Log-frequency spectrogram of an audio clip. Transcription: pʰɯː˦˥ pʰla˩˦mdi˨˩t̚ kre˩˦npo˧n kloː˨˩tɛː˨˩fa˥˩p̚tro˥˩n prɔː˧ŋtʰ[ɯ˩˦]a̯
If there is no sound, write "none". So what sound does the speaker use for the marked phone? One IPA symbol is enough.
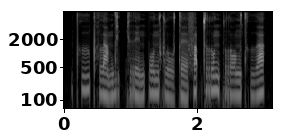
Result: ɯ˦˥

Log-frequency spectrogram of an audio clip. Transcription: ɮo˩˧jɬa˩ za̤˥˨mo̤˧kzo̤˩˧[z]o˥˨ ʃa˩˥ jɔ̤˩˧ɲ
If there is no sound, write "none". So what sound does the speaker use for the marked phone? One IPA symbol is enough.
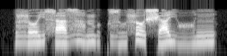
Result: ɬ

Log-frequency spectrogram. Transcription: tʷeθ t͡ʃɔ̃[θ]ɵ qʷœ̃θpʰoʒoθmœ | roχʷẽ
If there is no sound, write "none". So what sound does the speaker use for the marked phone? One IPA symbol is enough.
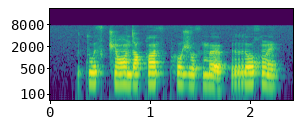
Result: d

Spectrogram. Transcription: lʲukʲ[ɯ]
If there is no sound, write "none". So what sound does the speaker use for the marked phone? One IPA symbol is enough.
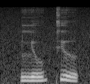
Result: ɯ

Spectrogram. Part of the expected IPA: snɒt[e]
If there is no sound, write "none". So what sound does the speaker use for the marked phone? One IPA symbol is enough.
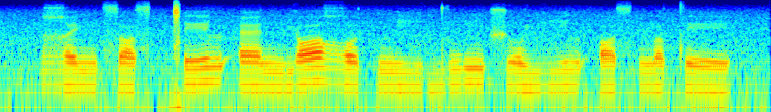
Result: e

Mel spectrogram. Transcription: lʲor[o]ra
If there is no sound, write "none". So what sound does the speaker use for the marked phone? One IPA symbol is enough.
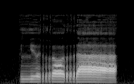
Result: ɔ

